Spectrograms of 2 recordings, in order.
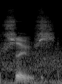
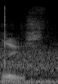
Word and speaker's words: Seuss: Seuss yeah that's how his family pronounced his name was or would be called a fool if we said that wouldn't I guess it's all in what popular opinion ends up with their pseudonym dr. Zeus but that's another one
